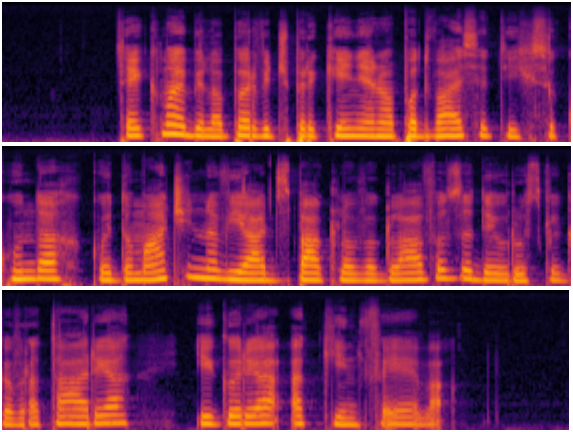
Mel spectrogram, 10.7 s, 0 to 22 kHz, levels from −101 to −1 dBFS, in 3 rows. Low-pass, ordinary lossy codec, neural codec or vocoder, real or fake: 19.8 kHz; none; vocoder, 48 kHz, 128 mel bands, Vocos; fake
